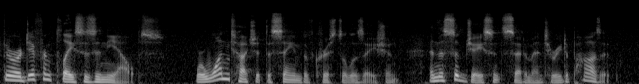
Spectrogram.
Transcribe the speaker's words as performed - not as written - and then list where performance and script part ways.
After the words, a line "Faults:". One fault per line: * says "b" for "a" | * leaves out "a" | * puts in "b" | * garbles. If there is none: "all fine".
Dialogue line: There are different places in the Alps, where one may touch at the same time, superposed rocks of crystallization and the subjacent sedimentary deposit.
There are different places in the Alps, where one touch at the same of crystallization and the subjacent sedimentary deposit.
Faults:
* leaves out "may"
* leaves out "time superposed rocks"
